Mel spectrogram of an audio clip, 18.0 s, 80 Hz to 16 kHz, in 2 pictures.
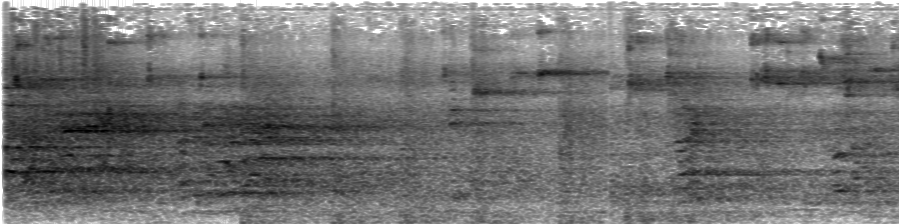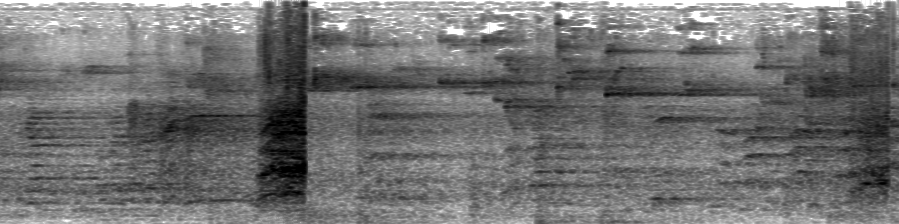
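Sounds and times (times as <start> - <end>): basketball bouncing on gym floor: 3.3 - 6.6
players' voices: 8.4 - 12.0.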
